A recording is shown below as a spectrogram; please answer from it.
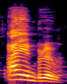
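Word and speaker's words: Irn-Bru: The password for the free roll is Iron Brew. And for anybody that doesn't know how to spell it, it's I R N B R U.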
